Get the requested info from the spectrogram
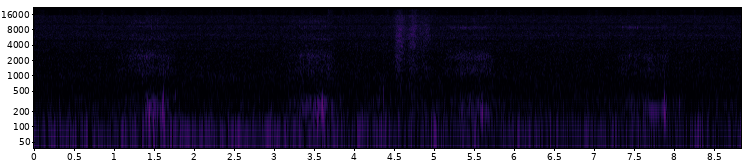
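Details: Cat snoring softly in regular cycles, about one snore every two seconds, against low room noise.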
